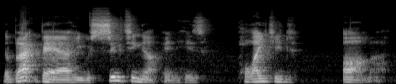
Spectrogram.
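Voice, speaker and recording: A man commentating as host on a fantasy role-play tournament, with deliberate, halting phrasing. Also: fairly low pitch, expressive, pushed and bright. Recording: roomy, echoing sound.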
